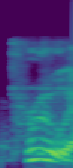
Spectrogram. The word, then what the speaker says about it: Proulx: And that's Annie Proulx, or Proulx, actually, I heard is the correct pronunciation.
